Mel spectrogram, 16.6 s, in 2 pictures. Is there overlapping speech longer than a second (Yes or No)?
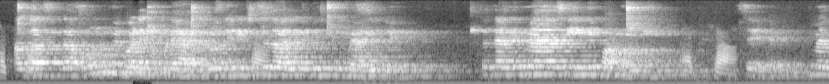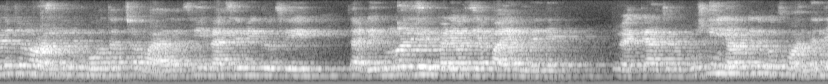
No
